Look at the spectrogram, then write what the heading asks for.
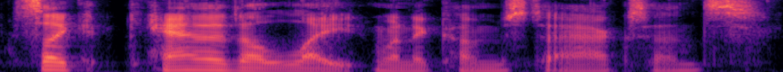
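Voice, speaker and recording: A man's voice: medium pitch, steady tone, normal speed, vocal fry, fairly bright tone. A man with a Minnesotan accent, in his thirties, chatting casually with viewers while he streams a game and restarting his sentences as he goes. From Minnesota, USA.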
